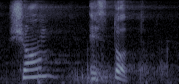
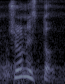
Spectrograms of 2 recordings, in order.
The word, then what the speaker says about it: John Stott: Soy muy malo para pronunciar los nombres en inglés, pero por ejemplo este hombre se llama John Stott. Así se pronuncia, está bien, John Stott.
